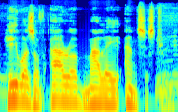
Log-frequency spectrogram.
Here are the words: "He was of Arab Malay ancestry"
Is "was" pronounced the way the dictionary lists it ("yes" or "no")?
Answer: yes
